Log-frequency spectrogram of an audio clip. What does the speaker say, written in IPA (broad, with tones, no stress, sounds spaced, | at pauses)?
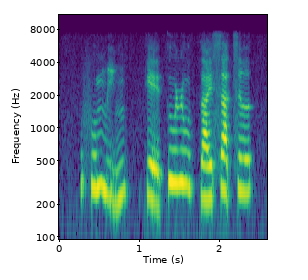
f u˧˥ m ḭ˨˩˦ ŋ | k ḛ˨˩ ɪ̯ t̪ u˥ ɻ u˥˩ t̪ a˧˥ ɪ̯ s ä˥˩ t͡s ɹ̩˥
